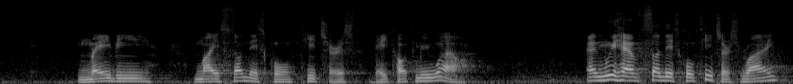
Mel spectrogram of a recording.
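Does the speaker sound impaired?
Yes: cleft lip and palate; fed formula and cow milk.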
